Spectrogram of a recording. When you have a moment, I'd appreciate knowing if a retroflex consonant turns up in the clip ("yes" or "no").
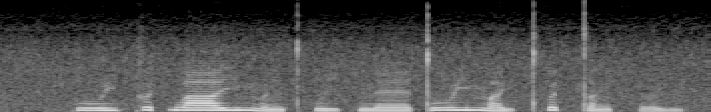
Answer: no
